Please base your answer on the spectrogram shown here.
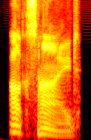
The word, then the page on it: oxhide: British English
